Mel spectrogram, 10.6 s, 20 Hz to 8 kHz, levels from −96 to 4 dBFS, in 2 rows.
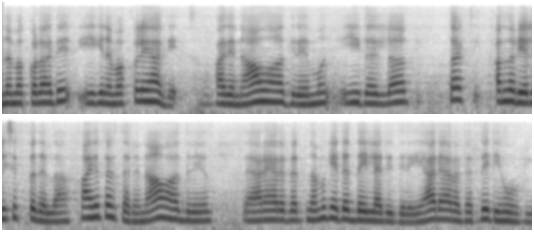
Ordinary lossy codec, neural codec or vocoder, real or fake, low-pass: none; codec, 16 kHz, 0.3 kbps, FocalCodec; fake; 7.2 kHz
